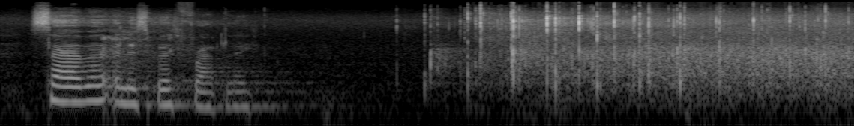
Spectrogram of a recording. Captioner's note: applause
